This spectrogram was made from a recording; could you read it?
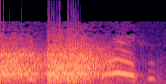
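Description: A sudden loud, sharp gunshot bursts out over a dense, rumbling background in front of a house on Mulholland Drive, followed by a brief wavering vocal cry before the sound cuts off.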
